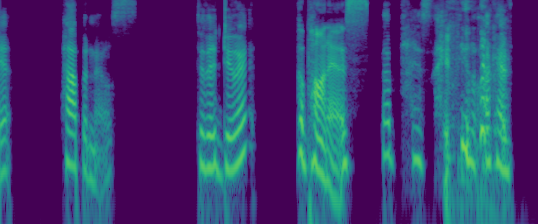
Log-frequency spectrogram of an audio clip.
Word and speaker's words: Papanos: Papanos.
